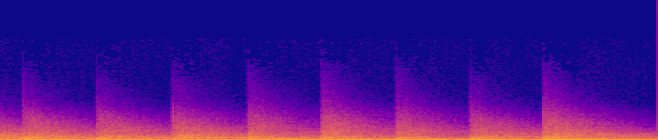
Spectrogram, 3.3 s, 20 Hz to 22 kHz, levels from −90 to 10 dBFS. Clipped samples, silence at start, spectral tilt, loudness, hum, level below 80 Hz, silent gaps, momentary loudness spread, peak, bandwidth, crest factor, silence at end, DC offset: under 0.1%; 0 s; -10 dB/octave; -14 LUFS; none; -28 dBFS; none; 3 LU; -2 dBFS; 5.6 kHz; 10 dB; 0 s; under 0.1%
